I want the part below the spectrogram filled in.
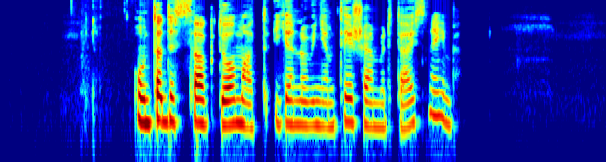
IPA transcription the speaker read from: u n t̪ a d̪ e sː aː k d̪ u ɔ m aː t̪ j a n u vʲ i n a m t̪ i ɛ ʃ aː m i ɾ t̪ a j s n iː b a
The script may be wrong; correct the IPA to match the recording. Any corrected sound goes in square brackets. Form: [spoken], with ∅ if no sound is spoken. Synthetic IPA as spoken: u n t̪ a d̪ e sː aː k d̪ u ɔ m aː t̪ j a n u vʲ i [ɲ] a m t̪ i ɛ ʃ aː m i ɾ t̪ a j s n iː b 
